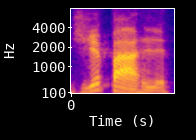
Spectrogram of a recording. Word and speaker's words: parle: ficar como je parle, termina no e, na verdade, termina no l e não é pronunciado, mas se escreve. Repet. Geparl.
